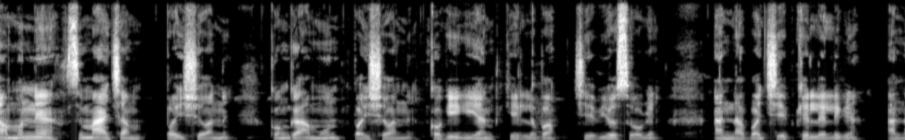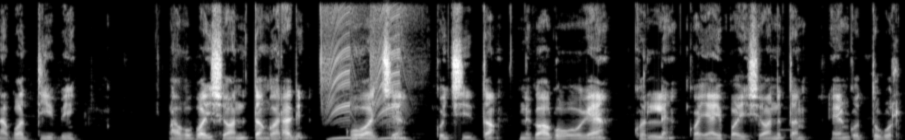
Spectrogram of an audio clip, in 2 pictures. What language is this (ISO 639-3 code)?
kln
